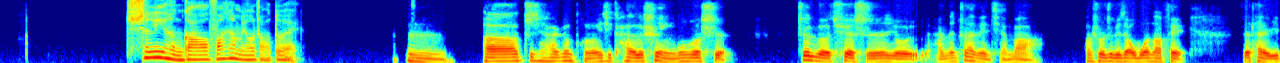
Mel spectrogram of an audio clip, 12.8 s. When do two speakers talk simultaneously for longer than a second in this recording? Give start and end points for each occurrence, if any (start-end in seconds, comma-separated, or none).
none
